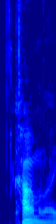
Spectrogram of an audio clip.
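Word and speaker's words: Kamala: Kamla. Yep, you got it right on the second try.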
